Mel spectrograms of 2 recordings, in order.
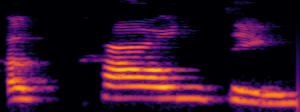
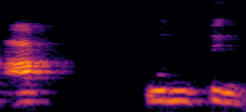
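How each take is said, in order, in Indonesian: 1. Diucapkan dengan bunyi Inggris. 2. Diucapkan dengan bunyi Indonesia. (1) "Bacanya accounting" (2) "bukan akunting. Kalau akunting itu versi Indonesianya"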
